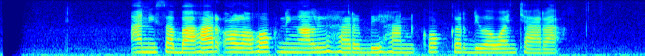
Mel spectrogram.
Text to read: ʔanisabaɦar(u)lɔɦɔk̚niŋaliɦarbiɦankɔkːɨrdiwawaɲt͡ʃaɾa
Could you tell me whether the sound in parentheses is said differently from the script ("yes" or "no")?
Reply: yes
